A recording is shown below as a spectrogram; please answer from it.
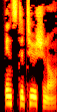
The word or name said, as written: institutional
